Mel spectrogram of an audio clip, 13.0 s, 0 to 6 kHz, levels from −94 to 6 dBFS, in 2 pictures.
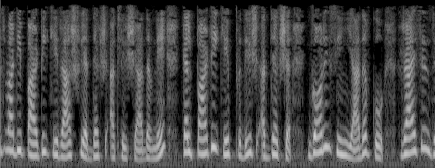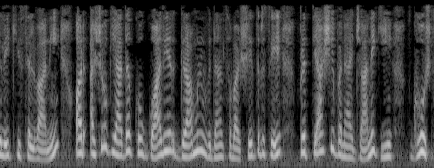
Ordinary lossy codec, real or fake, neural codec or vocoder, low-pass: MP3, 48 kbps; real; none; 5.4 kHz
